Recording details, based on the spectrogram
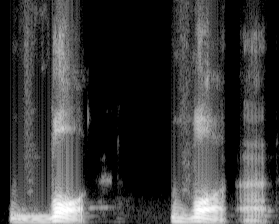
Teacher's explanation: Sebab nak membetulkan lidah, bukaan mulut, nak menjaga tebal nipis, nak kena keluarkan lidah, tambah-tambah pula huruf za ni. Za ni huruf yang lidah terkeluar sedikit, kena gigi kacip atas.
